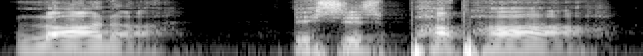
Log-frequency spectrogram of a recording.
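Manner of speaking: loud, slow, booming father impression; sky-voice Papa. Imitating the dad's audio letter to his daughter, loud grandiose father. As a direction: announce yourself like a grand father from above. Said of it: "so her dad started".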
